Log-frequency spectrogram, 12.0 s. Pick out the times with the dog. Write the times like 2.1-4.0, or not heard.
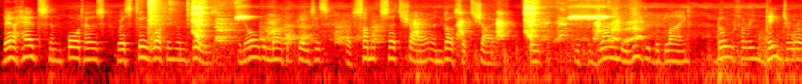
2.0-9.7.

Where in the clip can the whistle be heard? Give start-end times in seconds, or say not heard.
2.9-3.8, 7.8-9.1.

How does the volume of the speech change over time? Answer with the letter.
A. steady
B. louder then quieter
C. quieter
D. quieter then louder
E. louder
A.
